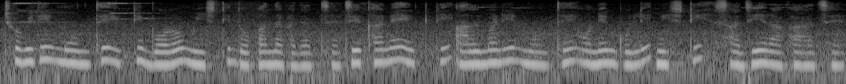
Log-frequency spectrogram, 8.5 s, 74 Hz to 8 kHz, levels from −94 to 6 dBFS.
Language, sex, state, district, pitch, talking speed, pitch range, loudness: Bengali, female, West Bengal, Jhargram, 235 Hz, 120 wpm, 220-260 Hz, -31 LUFS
